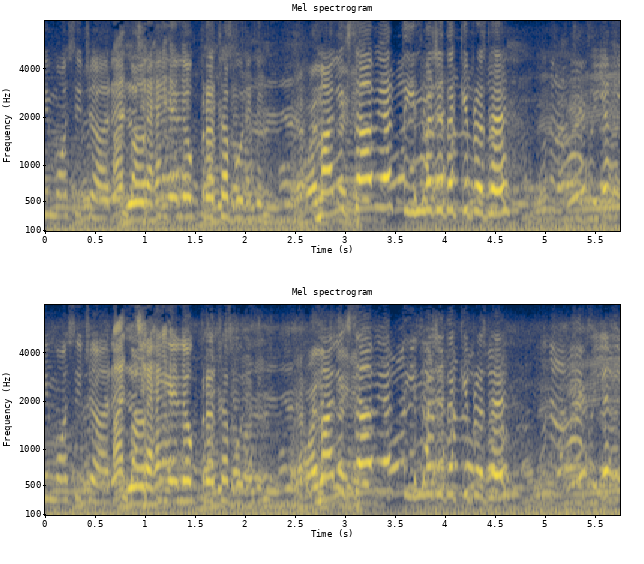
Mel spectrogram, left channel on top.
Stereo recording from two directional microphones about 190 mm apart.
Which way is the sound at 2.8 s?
25° left (ahead or behind).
